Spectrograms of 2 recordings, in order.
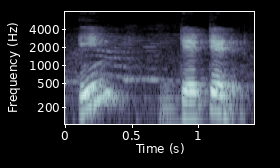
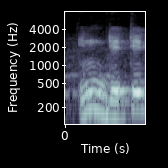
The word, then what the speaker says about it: indebted: INDEBTED इंडेटेड, इंडेटेड means ऋणी।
